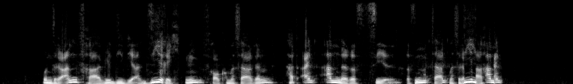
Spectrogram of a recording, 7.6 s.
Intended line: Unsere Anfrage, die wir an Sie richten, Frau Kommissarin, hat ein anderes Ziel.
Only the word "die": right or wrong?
right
